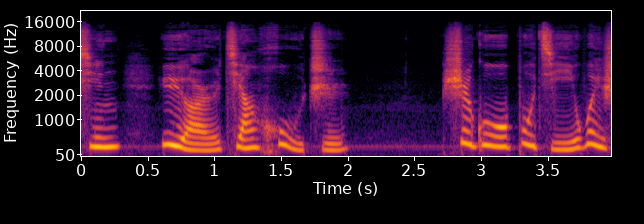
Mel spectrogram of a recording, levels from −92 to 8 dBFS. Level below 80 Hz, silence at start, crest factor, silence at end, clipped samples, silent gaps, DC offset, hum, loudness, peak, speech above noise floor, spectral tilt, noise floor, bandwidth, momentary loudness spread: -66 dBFS; 0 s; 14 dB; 0 s; under 0.1%; none; under 0.1%; none; -18 LUFS; -4 dBFS; 39 dB; -4.5 dB/octave; -56 dBFS; 14.5 kHz; 11 LU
